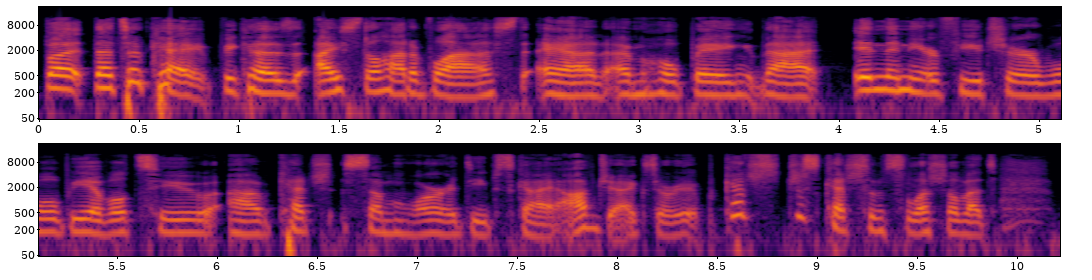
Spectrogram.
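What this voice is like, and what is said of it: Raspy voice. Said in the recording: “I did catch a cold, so my voice is a little bit raspy today.”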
